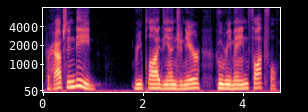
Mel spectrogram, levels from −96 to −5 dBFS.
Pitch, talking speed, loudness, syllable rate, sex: 150 Hz, 100 wpm, -17 LUFS, 4.5 syllables/s, male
